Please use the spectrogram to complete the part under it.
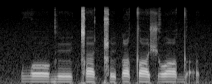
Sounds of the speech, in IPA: vɔːɡøːǀaǁø ɗʉtˤə˞ʃɔː dˤṵ

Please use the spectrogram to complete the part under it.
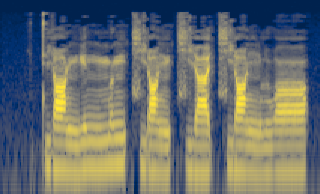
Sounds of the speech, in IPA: t̪jɑ˨˩ŋi˥˩nmʊ˥ŋt͡ɕjɑ˨˩ŋ t͡ɕjä˧˥t͡ɕjɑ˥˩ŋlwɔ˥

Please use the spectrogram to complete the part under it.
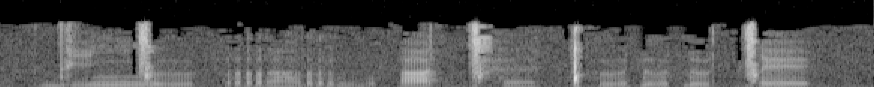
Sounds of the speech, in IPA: di˧˥ŋ͡ǀɯ˧˩ | ra̤˥˨rṳ˥˨ | a˩˧ǀʰɛ̤˧˩ǃʰɯ˧˩ɗɯ˩˧ ɗɯ˧˥ǀe˥˨

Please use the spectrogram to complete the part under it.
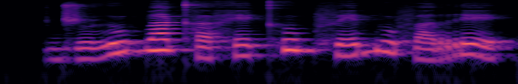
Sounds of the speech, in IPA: d͡ʒu˩ ðu˥ ba˥kʰɐ˩he˧ kʰu˥bfe˩˥ bu˥˩fa˩re˥˩

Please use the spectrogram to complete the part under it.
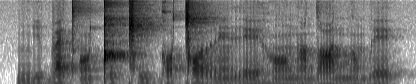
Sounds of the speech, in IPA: ŋibætʼɔ̃ǃi ǁi ɡɔǀɔrẽ re ɦɔ̃ɡẽ dˤændɔ̃be

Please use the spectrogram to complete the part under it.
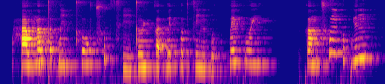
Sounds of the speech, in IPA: haː˨wn̪ɐ˧wt̪ɐ˨t̚wiː˨p̚ t̪ʰo˨˧w t͡sʰʊ˥k̚t͡sʰiː˨˩ t̪ɵ˨ɥ kɐ˨t̚lɪ˧k̚ lʊ˧k̚t͡siː˨ŋkʷɐ˨t̚ ɪ˧k̚we˥jkʷe˥j | kɐ˨˧m t͡sʰʊ˥ŋkʊ˨k̚jɪ˥ŋ

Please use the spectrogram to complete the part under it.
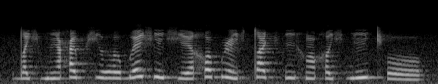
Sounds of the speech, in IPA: dˤaçbĩħebçɯ ɦɤbɛçẽ çeχob ɭẽçtˤit͡ʃʼi xõχɤçɡĩ cʰo

